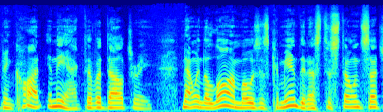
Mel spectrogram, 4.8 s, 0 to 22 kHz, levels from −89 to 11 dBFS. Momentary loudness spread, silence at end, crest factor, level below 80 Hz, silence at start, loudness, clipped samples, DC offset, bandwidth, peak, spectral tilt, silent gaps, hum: 7 LU; 0 s; 14 dB; -56 dBFS; 0 s; -19 LUFS; under 0.1%; under 0.1%; 18 kHz; -4 dBFS; -5.5 dB/octave; none; none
